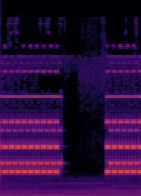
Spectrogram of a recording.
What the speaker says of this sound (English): her phone began to ring again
